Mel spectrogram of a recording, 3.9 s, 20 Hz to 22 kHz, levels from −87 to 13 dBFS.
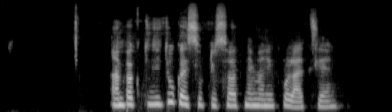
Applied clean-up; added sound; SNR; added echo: neural mask model Resemble Enhance denoiser.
